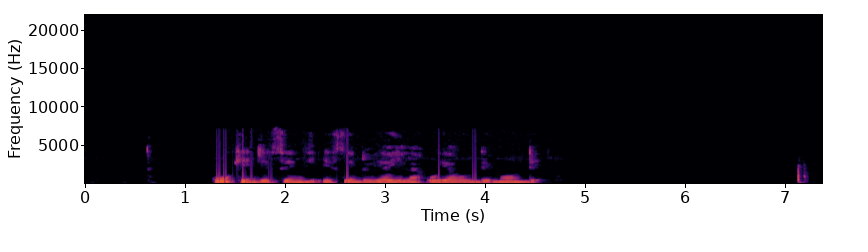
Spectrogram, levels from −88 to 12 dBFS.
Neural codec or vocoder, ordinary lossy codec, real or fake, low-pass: none; MP3, 64 kbps; real; 7.2 kHz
